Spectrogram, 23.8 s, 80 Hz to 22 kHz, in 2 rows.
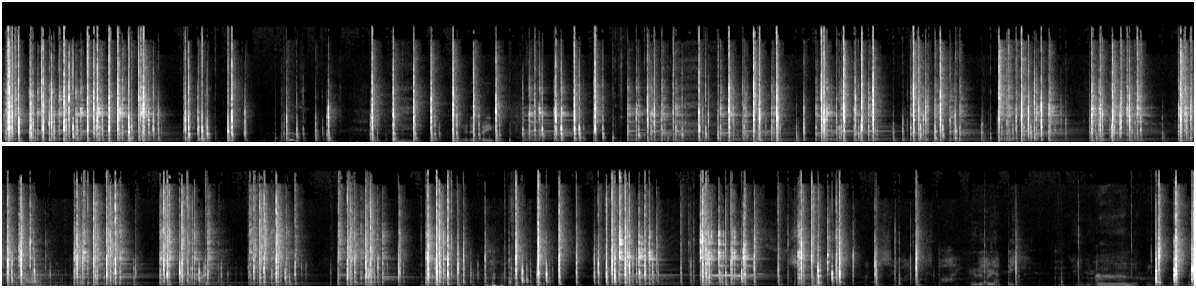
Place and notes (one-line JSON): {"title": "Piddle Valley School - Drumming in the woods", "date": "2015-07-15 14:30:00", "description": "Children record others drumming in a nature band with twigs and branches on tree stumps in the forest school.\nRecorded using an H4N zoom recorder and NTG2 Rode microphone.\nSounds in Nature workshop run by Gabrielle Fry.", "latitude": "50.79", "longitude": "-2.42", "altitude": "103", "timezone": "Europe/London"}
